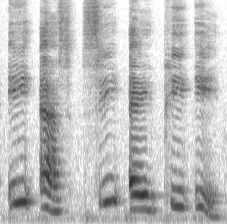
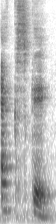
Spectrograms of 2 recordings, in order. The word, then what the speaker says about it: escape: that's a tongue twister escape not xscape we don't want to escape because that's x no it's escape got it then espresso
